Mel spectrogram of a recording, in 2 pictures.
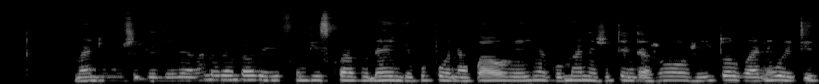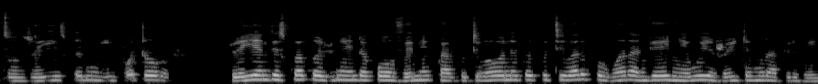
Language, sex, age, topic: Ndau, male, 36-49, health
